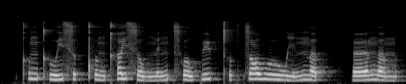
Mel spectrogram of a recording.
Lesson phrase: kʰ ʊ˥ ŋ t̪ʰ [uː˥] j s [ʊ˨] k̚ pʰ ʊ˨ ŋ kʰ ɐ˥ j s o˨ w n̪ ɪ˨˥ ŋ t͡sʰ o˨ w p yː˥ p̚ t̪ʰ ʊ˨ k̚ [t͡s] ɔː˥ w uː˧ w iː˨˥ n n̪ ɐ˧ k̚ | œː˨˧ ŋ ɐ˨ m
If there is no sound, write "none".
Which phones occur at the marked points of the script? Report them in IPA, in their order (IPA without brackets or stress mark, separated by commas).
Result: uː˨˥, ʊ˨˥, t͡s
